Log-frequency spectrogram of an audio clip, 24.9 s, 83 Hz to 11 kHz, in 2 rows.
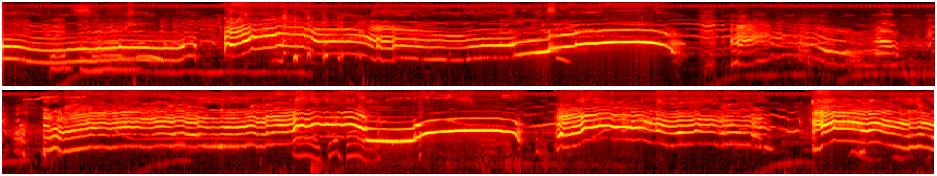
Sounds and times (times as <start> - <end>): Howl: 0.0 - 24.8
Speech: 0.3 - 2.5, 16.1 - 17.8.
